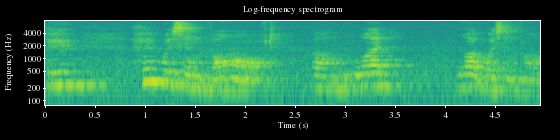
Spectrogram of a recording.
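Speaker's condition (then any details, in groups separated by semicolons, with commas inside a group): No condition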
